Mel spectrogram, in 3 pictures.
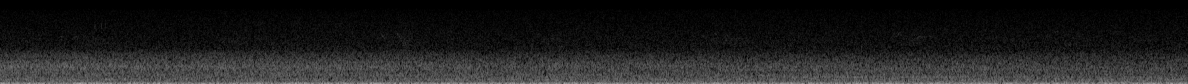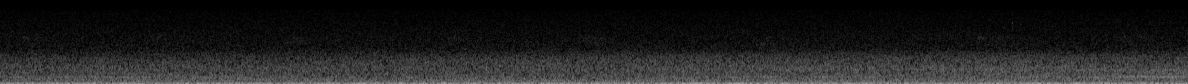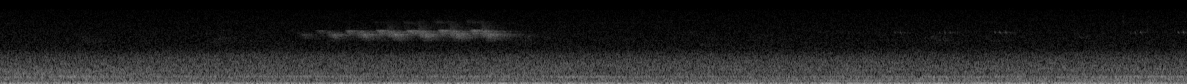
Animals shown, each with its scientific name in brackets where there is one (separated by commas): Ovenbird (Seiurus aurocapilla)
